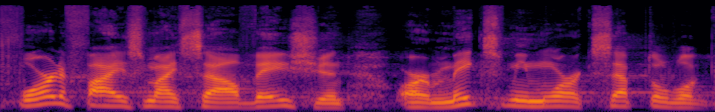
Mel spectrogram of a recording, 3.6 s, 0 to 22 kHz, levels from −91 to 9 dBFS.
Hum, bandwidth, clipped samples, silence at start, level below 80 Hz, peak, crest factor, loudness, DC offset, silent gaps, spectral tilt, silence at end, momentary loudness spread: none; 18 kHz; under 0.1%; 0 s; -84 dBFS; -6 dBFS; 18 dB; -24 LUFS; under 0.1%; none; -4 dB/octave; 0.05 s; 5 LU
